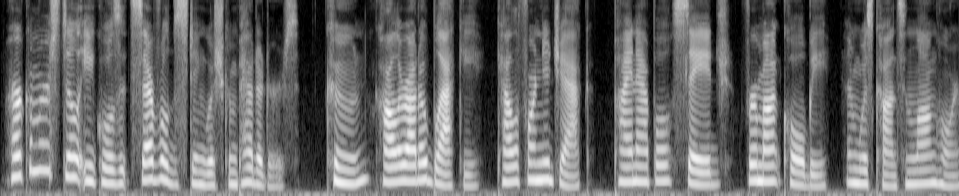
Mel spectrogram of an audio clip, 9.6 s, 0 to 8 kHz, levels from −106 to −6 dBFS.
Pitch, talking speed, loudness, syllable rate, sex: 220 Hz, 120 wpm, -19 LUFS, 5.2 syllables/s, female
